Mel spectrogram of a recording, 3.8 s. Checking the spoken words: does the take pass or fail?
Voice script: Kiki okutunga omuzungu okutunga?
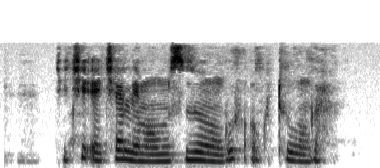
fail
